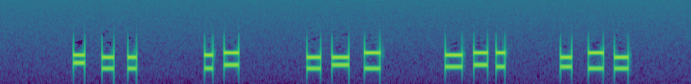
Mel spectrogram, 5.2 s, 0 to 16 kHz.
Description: DTMF, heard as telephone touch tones, dialled by hand, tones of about 90 ms. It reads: 011 29 173 596 431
